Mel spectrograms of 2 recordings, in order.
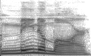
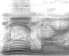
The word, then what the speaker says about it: Myanmar: a a sorry a minamar because the person who asked the question doesn't under doesn't know that myanmar is how you say the cut the country's name uh why couldn't a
